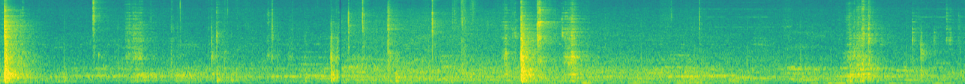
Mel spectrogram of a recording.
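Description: Scattered metallic clinks and knocks of a hand tool on a brake-drum-type clutch assembly as it is taken apart, the sharpest knock about seven seconds in.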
